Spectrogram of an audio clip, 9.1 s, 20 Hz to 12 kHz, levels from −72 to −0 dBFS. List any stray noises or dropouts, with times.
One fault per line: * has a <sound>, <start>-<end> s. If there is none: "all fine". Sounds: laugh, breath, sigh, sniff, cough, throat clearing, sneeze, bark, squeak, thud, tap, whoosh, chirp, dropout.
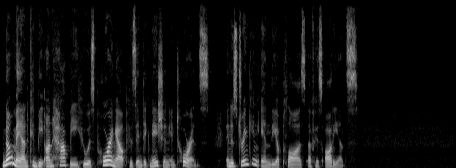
all fine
